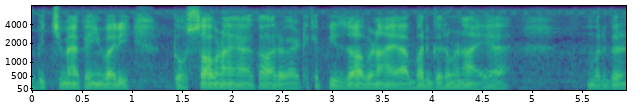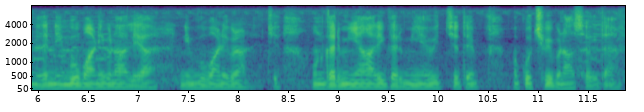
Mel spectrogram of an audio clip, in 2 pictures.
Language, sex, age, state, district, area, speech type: Dogri, male, 18-30, Jammu and Kashmir, Samba, urban, spontaneous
